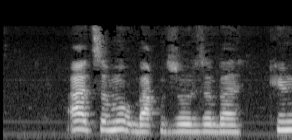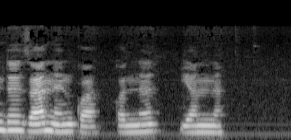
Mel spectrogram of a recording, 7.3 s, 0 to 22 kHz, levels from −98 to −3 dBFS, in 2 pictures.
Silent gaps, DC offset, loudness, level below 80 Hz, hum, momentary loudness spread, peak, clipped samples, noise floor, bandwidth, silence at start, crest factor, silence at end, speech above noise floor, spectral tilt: none; under 0.1%; -25 LUFS; -62 dBFS; none; 13 LU; -8 dBFS; under 0.1%; -62 dBFS; 11.5 kHz; 0.85 s; 18 dB; 0.85 s; 38 dB; -6 dB/octave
